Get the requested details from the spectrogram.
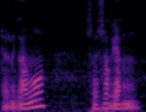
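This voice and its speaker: A man's voice: medium pitch, unhurried, creaky, darkish tone, a little hiss or hum. A man giving a casual tarot reading, chatty and laughing often as he talks straight to the listener. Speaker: tarot reader.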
